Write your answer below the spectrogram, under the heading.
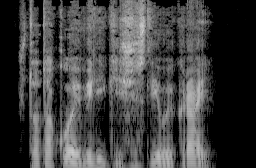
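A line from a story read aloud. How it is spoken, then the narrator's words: Whispered question. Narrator (Russian): спросил шепотом Найл у Масига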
